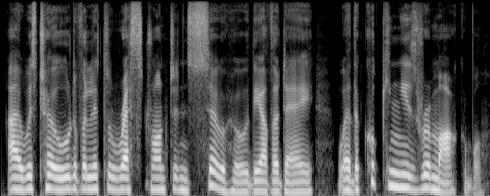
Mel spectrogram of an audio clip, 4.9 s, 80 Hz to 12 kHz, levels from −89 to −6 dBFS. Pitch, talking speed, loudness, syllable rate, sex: 150 Hz, 210 wpm, -20 LUFS, 5.9 syllables/s, female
